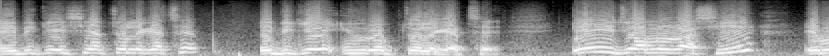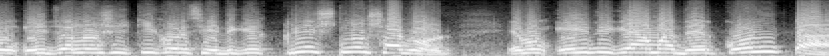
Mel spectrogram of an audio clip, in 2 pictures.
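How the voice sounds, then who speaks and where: A man's voice: extremely high pitch, poor audio. A man teaching a live online geography class for admission exams. He asks questions and answers them himself, repeats key terms, and reads out viewer comments.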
